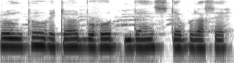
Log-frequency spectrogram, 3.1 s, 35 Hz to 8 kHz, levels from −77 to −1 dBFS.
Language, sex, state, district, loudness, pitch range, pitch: Assamese, male, Assam, Sonitpur, -15 LUFS, 135-145 Hz, 140 Hz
